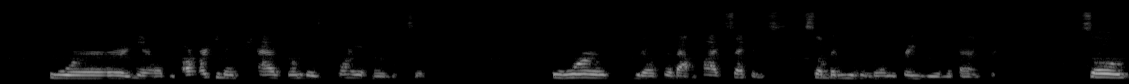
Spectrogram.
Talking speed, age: 150 wpm, 40-59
